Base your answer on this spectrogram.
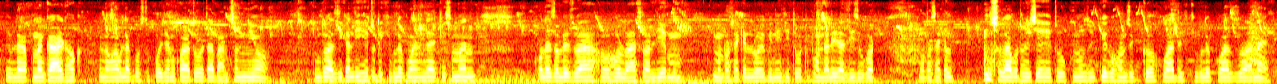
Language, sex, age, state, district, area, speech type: Assamese, male, 30-45, Assam, Charaideo, urban, spontaneous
